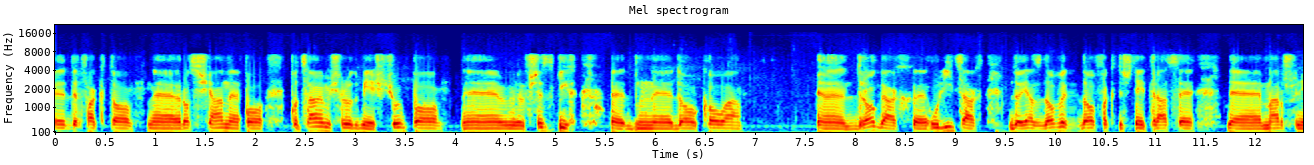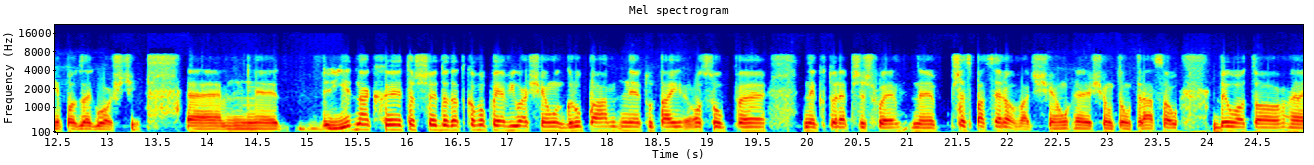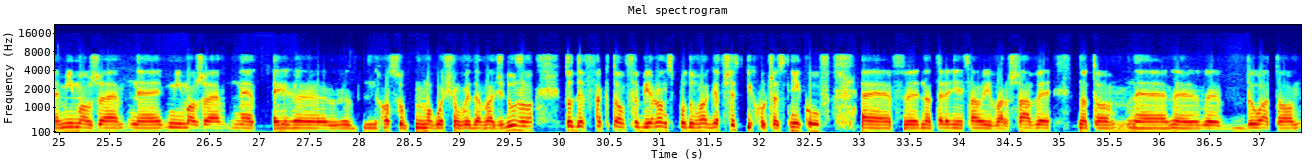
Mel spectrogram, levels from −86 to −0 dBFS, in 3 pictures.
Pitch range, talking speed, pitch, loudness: 115-140 Hz, 105 wpm, 125 Hz, -13 LUFS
